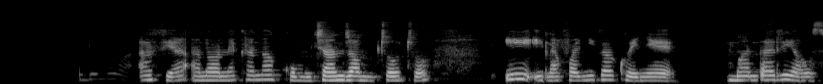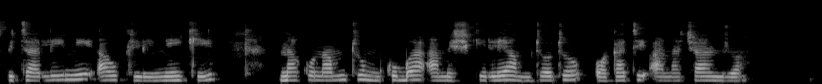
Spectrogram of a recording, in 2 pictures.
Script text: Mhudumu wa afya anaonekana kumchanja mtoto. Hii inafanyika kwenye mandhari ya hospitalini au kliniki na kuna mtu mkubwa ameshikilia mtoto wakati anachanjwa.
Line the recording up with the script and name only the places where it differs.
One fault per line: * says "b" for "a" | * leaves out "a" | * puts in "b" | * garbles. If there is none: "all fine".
all fine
